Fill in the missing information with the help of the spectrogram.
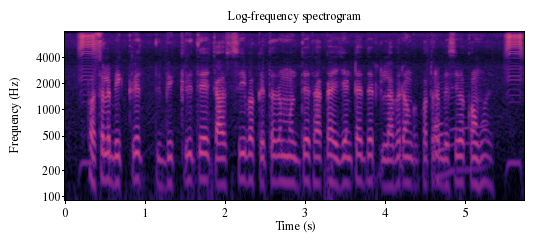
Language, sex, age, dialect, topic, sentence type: Bengali, male, 18-24, Jharkhandi, agriculture, question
